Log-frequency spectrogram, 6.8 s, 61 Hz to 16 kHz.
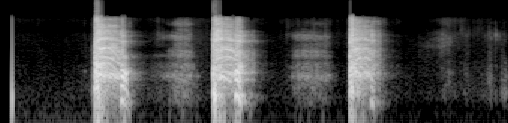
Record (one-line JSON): {"three_cough_length": "6.8 s", "three_cough_amplitude": 32768, "three_cough_signal_mean_std_ratio": 0.33, "survey_phase": "beta (2021-08-13 to 2022-03-07)", "age": "65+", "gender": "Male", "wearing_mask": "No", "symptom_runny_or_blocked_nose": true, "symptom_fatigue": true, "symptom_onset": "4 days", "smoker_status": "Never smoked", "respiratory_condition_asthma": false, "respiratory_condition_other": false, "recruitment_source": "REACT", "submission_delay": "0 days", "covid_test_result": "Negative", "covid_test_method": "RT-qPCR", "influenza_a_test_result": "Unknown/Void", "influenza_b_test_result": "Unknown/Void"}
